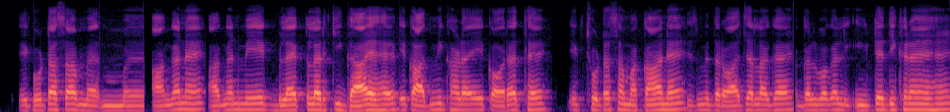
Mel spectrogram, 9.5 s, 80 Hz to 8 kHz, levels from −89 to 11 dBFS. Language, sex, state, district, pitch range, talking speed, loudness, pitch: Hindi, male, Chhattisgarh, Korba, 135-150 Hz, 235 wpm, -19 LUFS, 145 Hz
